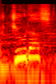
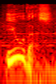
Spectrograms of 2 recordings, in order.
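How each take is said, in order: First: The name is said with an English pronunciation. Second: The name is said with a Cypriot Greek pronunciation.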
